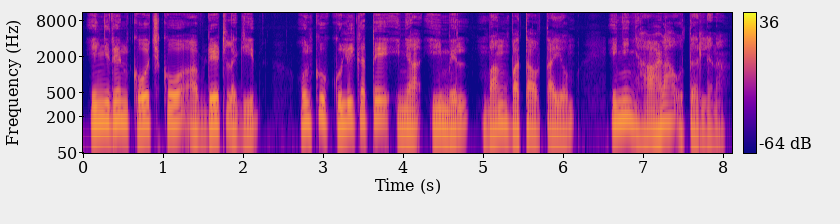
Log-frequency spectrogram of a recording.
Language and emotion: Santali, sad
